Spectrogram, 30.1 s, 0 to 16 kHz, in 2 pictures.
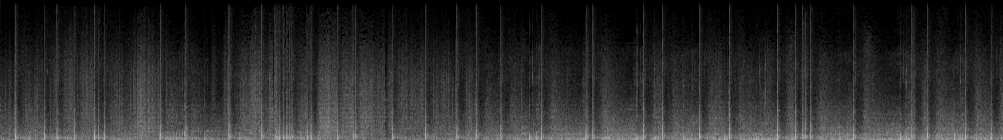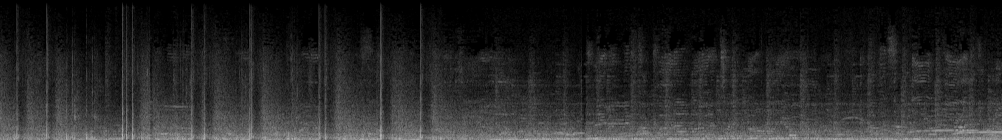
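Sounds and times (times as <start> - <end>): fireworks crackle: 0.0 - 23.1
fireworks bursting with sharp bangs: 0.0 - 23.2.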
